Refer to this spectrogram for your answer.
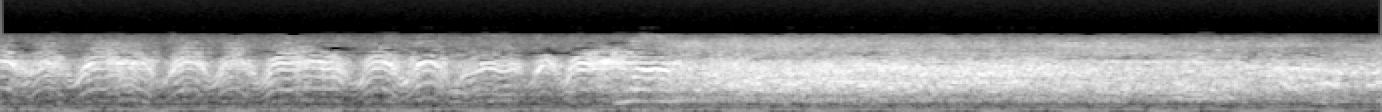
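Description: duck quacking

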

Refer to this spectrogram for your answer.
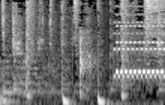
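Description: telephone ringing

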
